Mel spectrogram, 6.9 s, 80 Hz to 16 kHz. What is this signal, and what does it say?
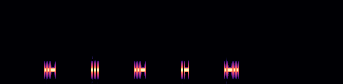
Morse code, heard as a keyed tone, about 40 wpm, spaced as for 11 wpm, 700 Hz. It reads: USUAL
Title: 8x Character Spacing - Top 500 Words - 40wpm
